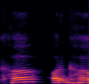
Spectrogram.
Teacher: ख और घ बोलेंगे तो ज्यादा हवा निकलेगी। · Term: महाप्राण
